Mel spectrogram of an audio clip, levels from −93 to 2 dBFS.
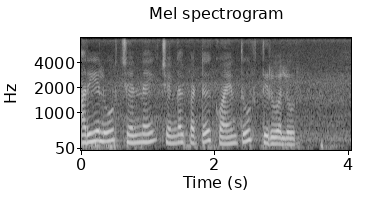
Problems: none marked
